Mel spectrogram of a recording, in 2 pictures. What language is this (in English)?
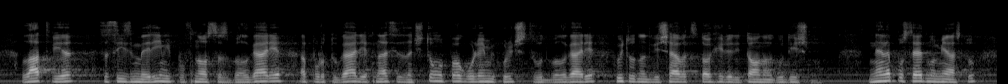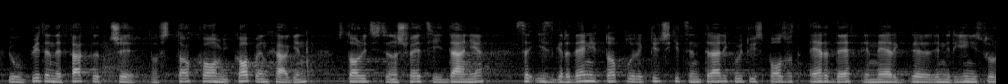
Bulgarian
